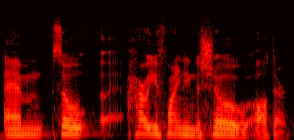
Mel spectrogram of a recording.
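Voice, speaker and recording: Man, host, playful camp teasing, fairly high voice, handheld mic, reverberant venue. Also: fairly even intonation, normal speed, clean tone. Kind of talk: comic crowd work. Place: large indoor venue, in the crowd. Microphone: handheld microphone. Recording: echoey hall.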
